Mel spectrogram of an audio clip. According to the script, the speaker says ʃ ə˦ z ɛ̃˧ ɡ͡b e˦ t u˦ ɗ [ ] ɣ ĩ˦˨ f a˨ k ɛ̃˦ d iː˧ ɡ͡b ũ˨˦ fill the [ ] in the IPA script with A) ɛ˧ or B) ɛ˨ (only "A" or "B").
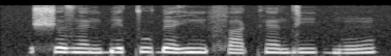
A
